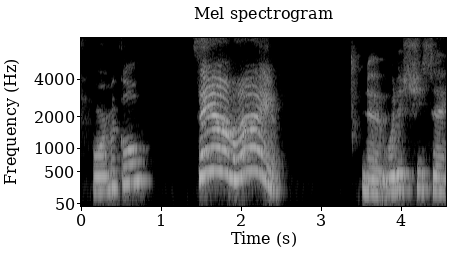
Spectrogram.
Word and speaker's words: Formica: Is that how it's pronounced? Yes, Formica.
